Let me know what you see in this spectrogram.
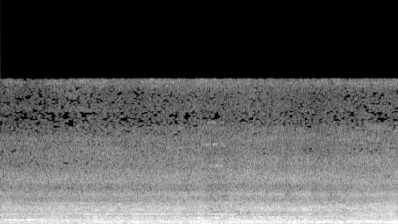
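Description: Electric train running along the track, a steady rumble of wheels on rails.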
